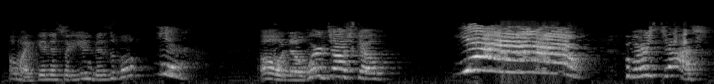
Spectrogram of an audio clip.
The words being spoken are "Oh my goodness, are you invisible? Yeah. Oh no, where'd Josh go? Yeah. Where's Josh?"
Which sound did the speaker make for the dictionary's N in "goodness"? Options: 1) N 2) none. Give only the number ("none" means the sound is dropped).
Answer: 1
